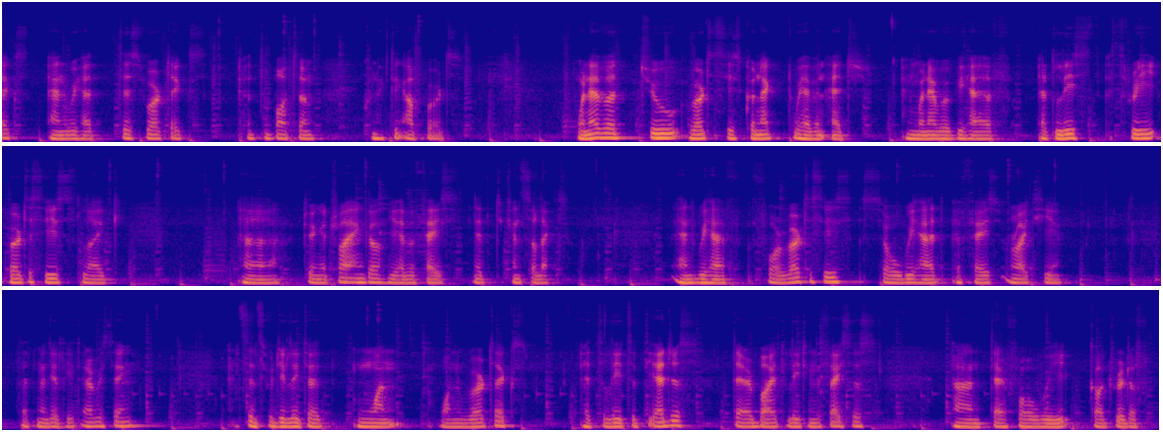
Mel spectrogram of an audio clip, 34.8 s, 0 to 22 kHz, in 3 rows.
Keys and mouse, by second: 2.1 click, 3.1-4.2 drag, 12.6 click, 13.7-15.2 drag, 20.5-21.8 drag, 22.0-25.2 ctrl+drag, 26.9 click.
